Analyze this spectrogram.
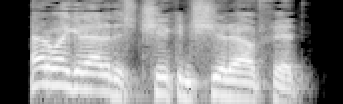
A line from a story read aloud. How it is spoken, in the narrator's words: I laughed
